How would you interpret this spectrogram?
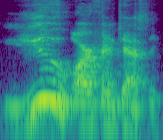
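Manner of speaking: long swooping YOU, slow cheer; enthusiastic rally call. Shown as a demonstration. Speaker models praise for a friend, enthusiastic cheer. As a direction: draw out the praise with punch. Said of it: "get the power of those words".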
